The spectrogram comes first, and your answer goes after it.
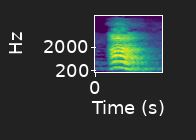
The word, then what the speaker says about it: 岸: 前鼻音模发音，岸和岸，岸。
